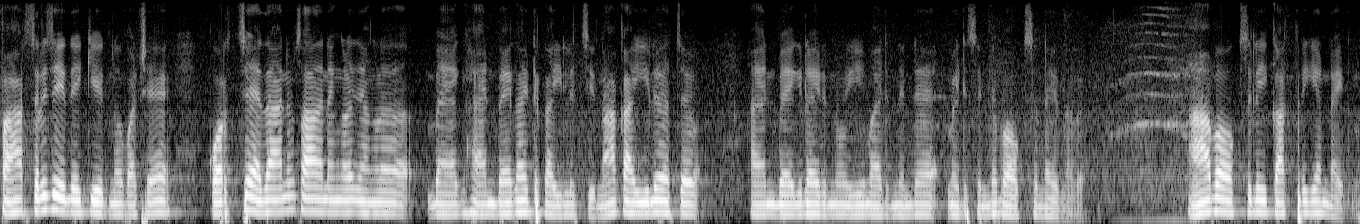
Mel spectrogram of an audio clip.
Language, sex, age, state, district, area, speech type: Malayalam, female, 60+, Kerala, Malappuram, rural, spontaneous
